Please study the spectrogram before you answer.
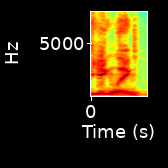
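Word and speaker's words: Yuengling: effect moment right now no no no it's yingling it's from here justin is he is getting drunk oh y-u-e-n-g-l-i is it pronounced yingling but spelled jungling uh oh you're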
